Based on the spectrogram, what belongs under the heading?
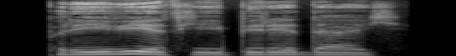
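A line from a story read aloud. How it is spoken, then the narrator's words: Gloomy suggestion. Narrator (Russian): Мрачно предложил мужчина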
